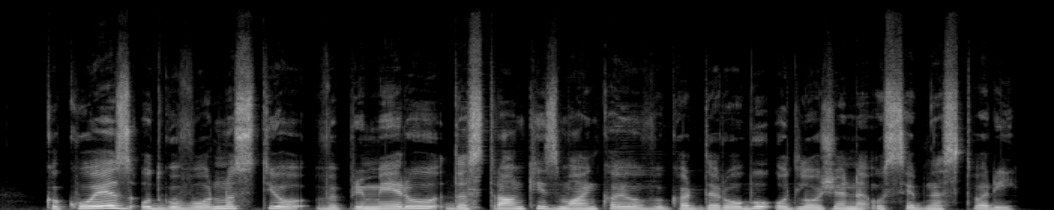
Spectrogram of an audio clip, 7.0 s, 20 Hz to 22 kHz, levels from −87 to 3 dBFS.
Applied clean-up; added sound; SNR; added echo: neural mask model DeepFilterNet 3.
